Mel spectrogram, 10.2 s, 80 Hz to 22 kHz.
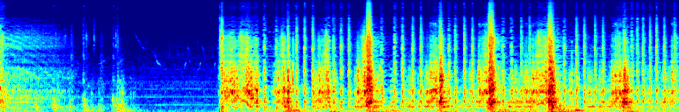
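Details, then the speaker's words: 1985 GMC C25, 454 7.4L V8, Turbo 400, with fuel delivery problems (failed electric fuel pump): labored, uneven cranking without starting until the battery dies. "Ah, seems like we killed the battery. I'm going to go ahead and uh put the uh battery charger on it and I'll bring you back when it's running."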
